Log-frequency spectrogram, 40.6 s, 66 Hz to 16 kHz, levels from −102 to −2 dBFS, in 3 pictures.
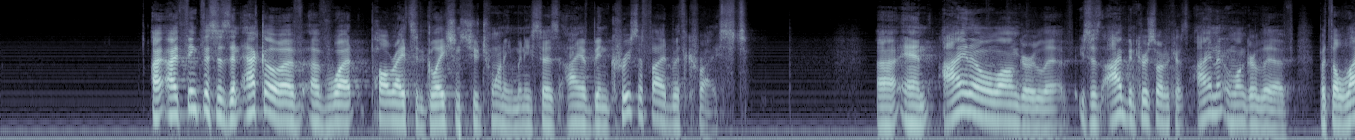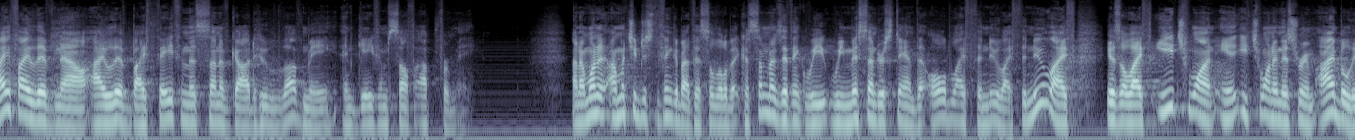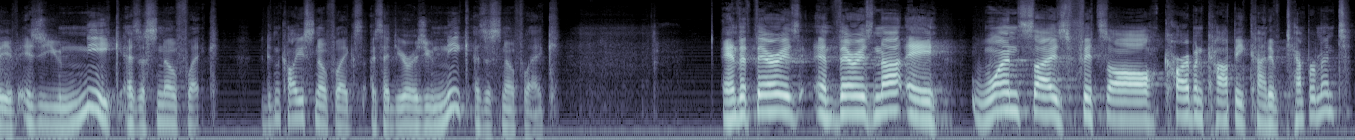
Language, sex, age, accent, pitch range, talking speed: English, male, 40-59, American, 120-160 Hz, 200 wpm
